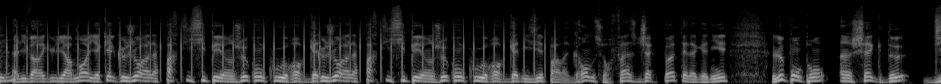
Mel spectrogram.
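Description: From 0.07 s to 5.56 s a train of clicks runs through the speech. The clicks come at a steady 9.75 per second, around forty in all, and peak well above the speech, roughly 20 dB higher. They tick through pauses too. Interference from nearby equipment is the likely cause.

At 3.17 s a stream segment is repeated. The player queued the same stretch twice, so about 2.0 s of speech plays again, ending at 5.17 s. A small blip marks the jump back. The clicks continue over the repeat.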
